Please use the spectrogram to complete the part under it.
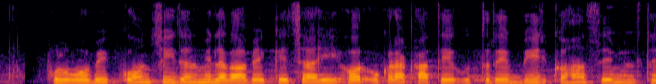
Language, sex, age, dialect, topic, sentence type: Magahi, male, 18-24, Southern, agriculture, question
